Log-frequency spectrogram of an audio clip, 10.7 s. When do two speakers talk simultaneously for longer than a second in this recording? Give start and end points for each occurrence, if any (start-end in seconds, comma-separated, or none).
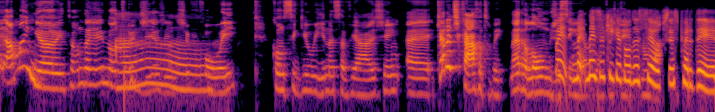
1.7-3.2, 8.3-9.9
